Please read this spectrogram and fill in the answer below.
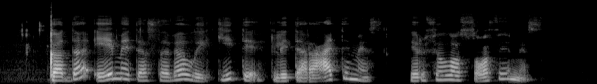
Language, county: Lithuanian, Panevėžys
